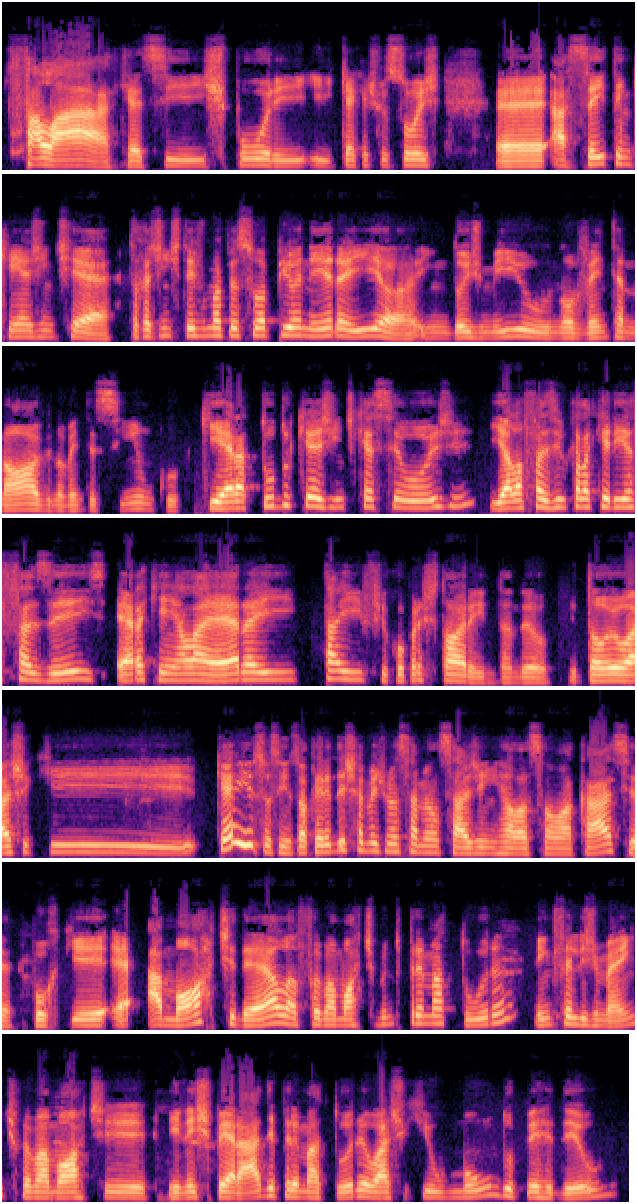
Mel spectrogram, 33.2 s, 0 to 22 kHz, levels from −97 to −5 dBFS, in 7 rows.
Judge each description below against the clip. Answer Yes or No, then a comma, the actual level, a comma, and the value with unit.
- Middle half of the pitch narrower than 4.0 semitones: No, average, 4.9 semitones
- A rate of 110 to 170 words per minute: No, average, 180 wpm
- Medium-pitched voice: Yes, medium, 150 Hz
